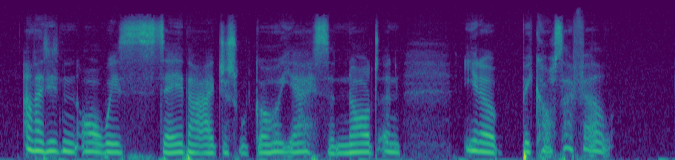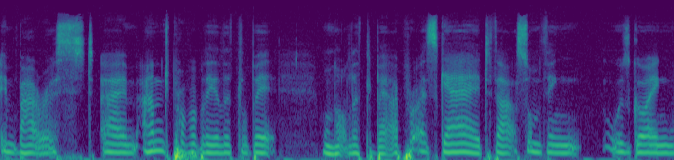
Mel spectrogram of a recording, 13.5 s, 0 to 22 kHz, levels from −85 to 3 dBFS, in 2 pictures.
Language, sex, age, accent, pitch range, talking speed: English, female, 40-59, British, 185-215 Hz, 170 wpm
